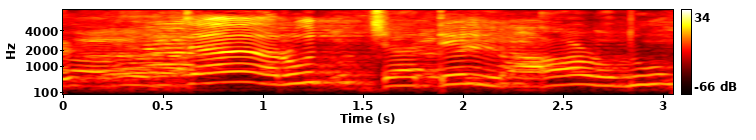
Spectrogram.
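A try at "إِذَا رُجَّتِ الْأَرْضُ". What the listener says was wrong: اچھا, بعض بچے یا بڑے بھی جیم کی ادائیگی جب کرتے ہیں تو چے جیسی ادا کرتے ہیں, کیونکہ اردو میں چے ہوتا ہے, عربی میں چے نہیں ہوتا. تو رج نہیں پڑھیں گے.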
